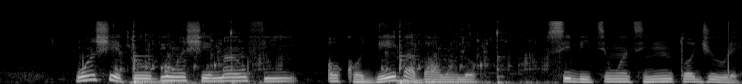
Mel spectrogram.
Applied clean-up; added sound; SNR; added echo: none; Liquid; 10 dB; none.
